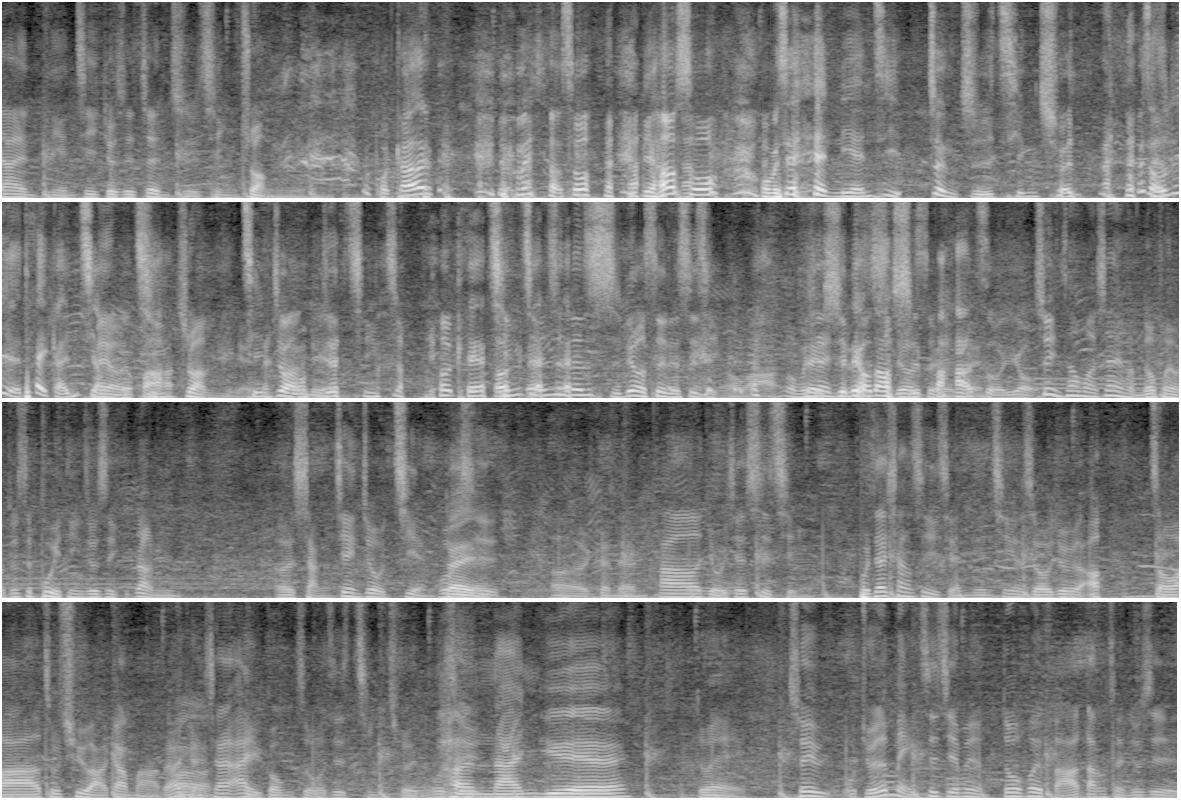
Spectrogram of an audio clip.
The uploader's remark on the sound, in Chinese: 感謝場地提供╬ Casa Cafe & Bar Taipei (喝了三杯酒) Play ba (喝了一杯酒) #我家 (喝了一杯水)。然後喝太醉竟然忘記按on鈕錄音。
